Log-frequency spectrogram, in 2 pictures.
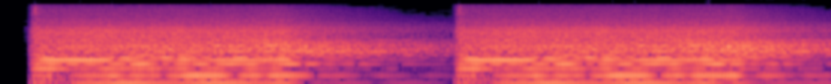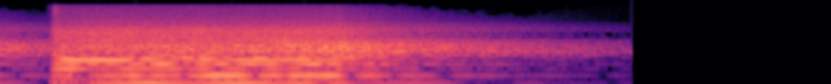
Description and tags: Cinematic Angry Astronef (Ultimatum)
Powerful, Loop, Drums, FX, Game, Octave, Strategy, Cinematic, Dramatic, Strings, Percussion, Orchestral, Epic, Movie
